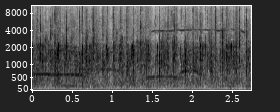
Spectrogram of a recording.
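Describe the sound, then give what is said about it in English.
Applause from a small audience of about 36 welcoming guests onto a comedy stage: dense, steady clapping that holds at an even level throughout, with some faint tonal sounds mixed in. “36 strong, giving it up for the guests.”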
